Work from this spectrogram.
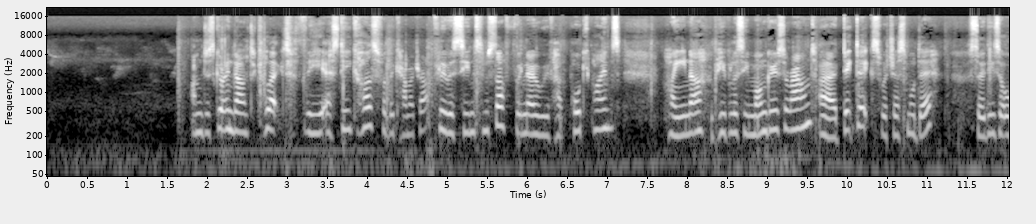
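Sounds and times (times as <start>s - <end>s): distant bird chirps: 0.0s - 4.5s
woman talking: 1.8s - 12.0s.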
